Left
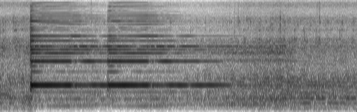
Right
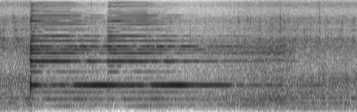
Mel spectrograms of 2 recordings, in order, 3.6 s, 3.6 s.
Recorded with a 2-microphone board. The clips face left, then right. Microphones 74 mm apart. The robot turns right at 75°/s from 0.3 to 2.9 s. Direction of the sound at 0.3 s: 35° right.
